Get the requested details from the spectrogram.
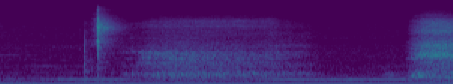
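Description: A lighter flame hisses briefly.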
